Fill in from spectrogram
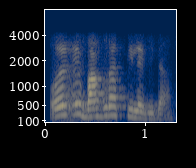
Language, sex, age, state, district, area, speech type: Bengali, male, 18-30, West Bengal, Bankura, urban, conversation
